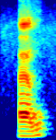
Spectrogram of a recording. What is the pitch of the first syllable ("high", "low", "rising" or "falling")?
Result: rising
